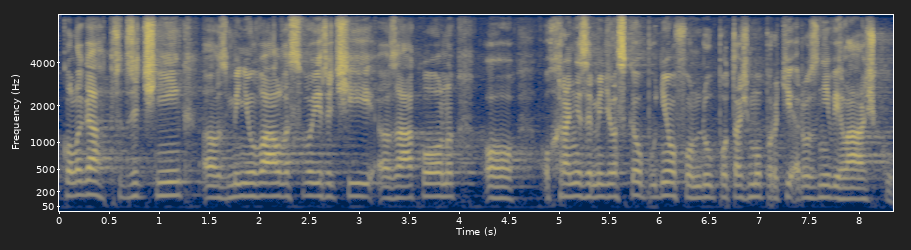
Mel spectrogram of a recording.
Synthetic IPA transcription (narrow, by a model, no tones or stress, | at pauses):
ko̞lɛɡapr̥ɛd̪rɛt͡ʃɲiːkzmɪɲovalvɛsvo̞jirɛt͡ʃizaːko̞n | ʔo | ʔoxɾaɲɛzɛmɲɛɟɛlskɛːɦopuːd̪ɲiːɦofo̞ndupo̞t̪aʒmopɾo̞cɪɛɾozɲiːvɪɦlaːʃku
